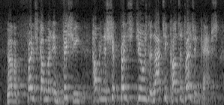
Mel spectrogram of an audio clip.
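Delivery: high, hard, angry dressing-down; furious tirade. Acted. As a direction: tear into him without letting up. Ike furiously berates General Giraud.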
